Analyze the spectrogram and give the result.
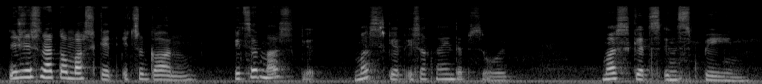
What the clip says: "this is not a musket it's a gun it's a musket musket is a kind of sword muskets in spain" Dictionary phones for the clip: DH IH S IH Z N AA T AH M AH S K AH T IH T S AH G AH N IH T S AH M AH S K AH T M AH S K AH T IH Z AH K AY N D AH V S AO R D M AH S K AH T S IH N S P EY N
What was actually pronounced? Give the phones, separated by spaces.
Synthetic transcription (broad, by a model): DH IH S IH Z N AA T AH M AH S K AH T IH T S AH G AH N IH T S AH M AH S K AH T M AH S K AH T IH S AH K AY N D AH P S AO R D M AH S K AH T S IH N S P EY N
